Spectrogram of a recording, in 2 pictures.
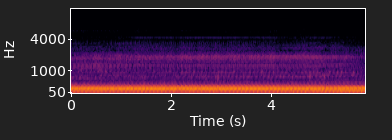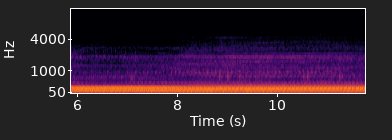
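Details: Toyota Prius: a loud, steady engine drone with a fast, fairly even pulse of about three per second; noisier than expected, cause unclear.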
